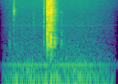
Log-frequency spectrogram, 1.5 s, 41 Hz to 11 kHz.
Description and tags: Camera Flash, Lift, F
Raw audio of lifting up the built-in flash light on a Nikon D3300 camera.
An example of how you might credit is by putting this in the description/credits:
The sound was recorded using a "H1 Zoom V2 recorder" on 17th September 2016.
camera, d3300, flash, lift, lifted, nikon, raised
